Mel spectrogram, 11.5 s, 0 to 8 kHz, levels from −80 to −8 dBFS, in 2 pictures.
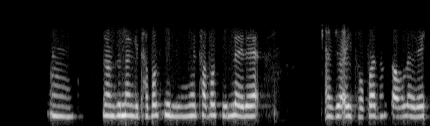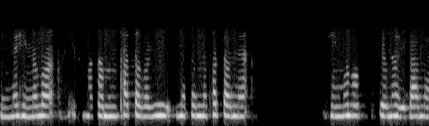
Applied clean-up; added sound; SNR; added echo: none; none; none; none.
